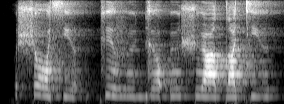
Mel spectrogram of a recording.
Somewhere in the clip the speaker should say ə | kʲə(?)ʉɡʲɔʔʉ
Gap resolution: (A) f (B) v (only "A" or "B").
B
